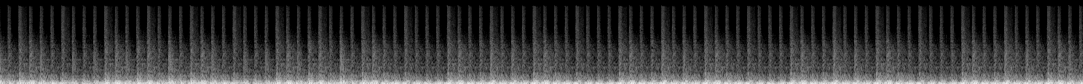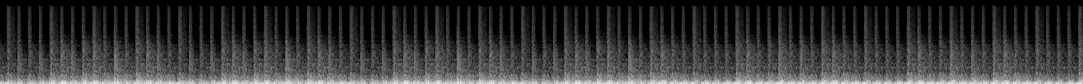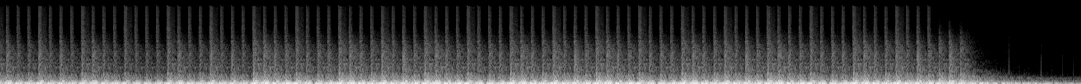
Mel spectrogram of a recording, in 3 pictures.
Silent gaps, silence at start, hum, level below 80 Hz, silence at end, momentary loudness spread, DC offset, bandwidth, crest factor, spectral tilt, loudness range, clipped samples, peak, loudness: none; 0 s; none; -12 dBFS; 0 s; 5 LU; 6%; 13 kHz; 12 dB; -7.5 dB/octave; 3 LU; under 0.1%; 0 dBFS; -16 LUFS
